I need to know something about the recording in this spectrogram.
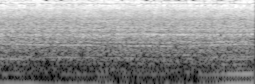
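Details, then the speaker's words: Ford Bantam Rocam small petrol engine idling smoothly and evenly after spark plug replacement, no stutters or misfires, then a couple of revs; normal idle. A faint noise from the power steering pump bearings is present. "No stutters or splattering also in the scene that we're firing well. Couple of revs. Yeah, everything sounds good."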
